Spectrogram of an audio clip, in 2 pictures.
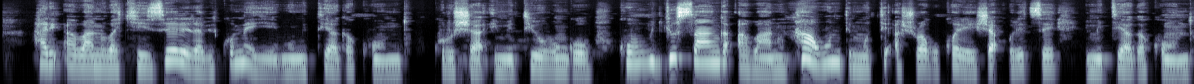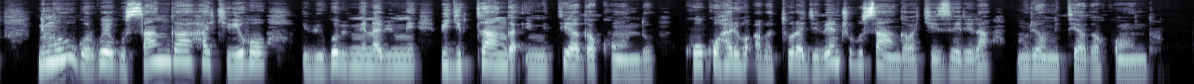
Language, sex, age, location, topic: Kinyarwanda, female, 18-24, Kigali, health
